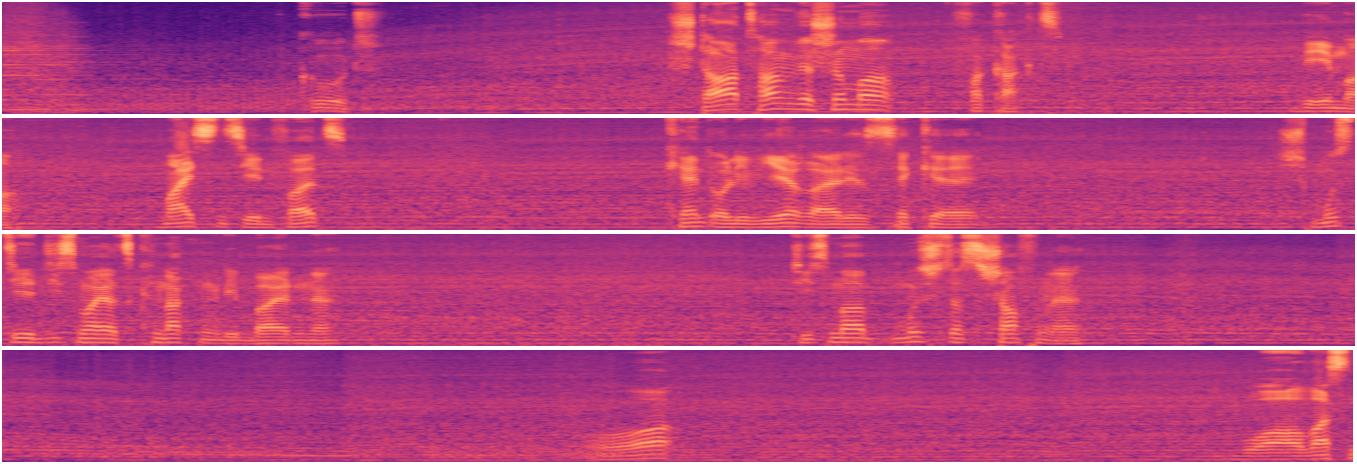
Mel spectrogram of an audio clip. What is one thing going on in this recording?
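A motorcycle engine hums steadily, with the pitch rising and falling as the bike speeds up and slows down.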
